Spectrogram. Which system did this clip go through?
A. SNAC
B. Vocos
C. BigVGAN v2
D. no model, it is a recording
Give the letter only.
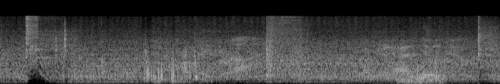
D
